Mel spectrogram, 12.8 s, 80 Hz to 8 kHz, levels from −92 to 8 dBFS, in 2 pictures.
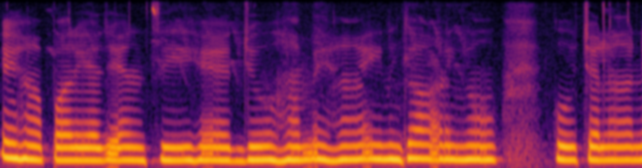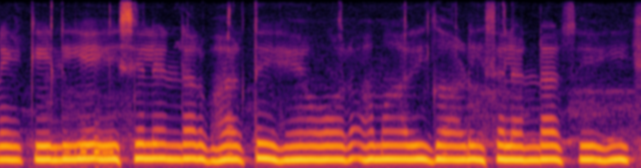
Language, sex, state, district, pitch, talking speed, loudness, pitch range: Hindi, female, Uttar Pradesh, Jalaun, 230 Hz, 110 wpm, -10 LUFS, 225-240 Hz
